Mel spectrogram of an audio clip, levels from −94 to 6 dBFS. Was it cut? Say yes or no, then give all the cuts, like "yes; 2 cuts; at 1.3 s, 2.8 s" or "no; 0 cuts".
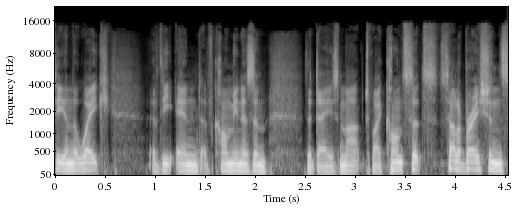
no; 0 cuts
